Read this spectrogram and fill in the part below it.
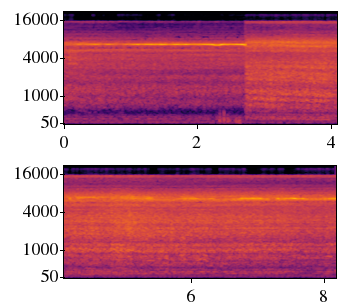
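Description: Agricultural spraying drone flying over a rice field, a steady engine-like whirring drone that sustains throughout, fairly loud and constant with a brief low thump near the start.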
